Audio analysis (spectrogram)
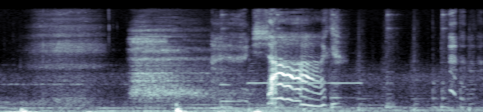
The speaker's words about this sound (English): Why does she do the heavy breathing too? She does that constantly. That's her thing.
